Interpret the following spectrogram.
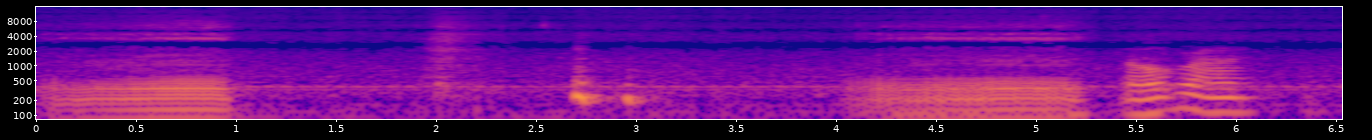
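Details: Puppy snoring loudly while asleep indoors, loud enough to keep another dog awake: droning, buzzy snores about a second long near the start and again midway, with brief squeaky voice-like sounds and soft knocks between.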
